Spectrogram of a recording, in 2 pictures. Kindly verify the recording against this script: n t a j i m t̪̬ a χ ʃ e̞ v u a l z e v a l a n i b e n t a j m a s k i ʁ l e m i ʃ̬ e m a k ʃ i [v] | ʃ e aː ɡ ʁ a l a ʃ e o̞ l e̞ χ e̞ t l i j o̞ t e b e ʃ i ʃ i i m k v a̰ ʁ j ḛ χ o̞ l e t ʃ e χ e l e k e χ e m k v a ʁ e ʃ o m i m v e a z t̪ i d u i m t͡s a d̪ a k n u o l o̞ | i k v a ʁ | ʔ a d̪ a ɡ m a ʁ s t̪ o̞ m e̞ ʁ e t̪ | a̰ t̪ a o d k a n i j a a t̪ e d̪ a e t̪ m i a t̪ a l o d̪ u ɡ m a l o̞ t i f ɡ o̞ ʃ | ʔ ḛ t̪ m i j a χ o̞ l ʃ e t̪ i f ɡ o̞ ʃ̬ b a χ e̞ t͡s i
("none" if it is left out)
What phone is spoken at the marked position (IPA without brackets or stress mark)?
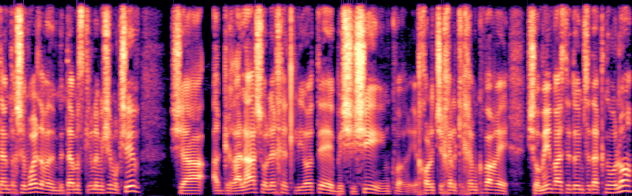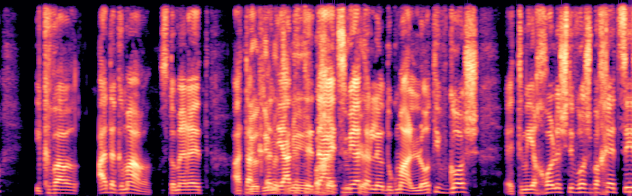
v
